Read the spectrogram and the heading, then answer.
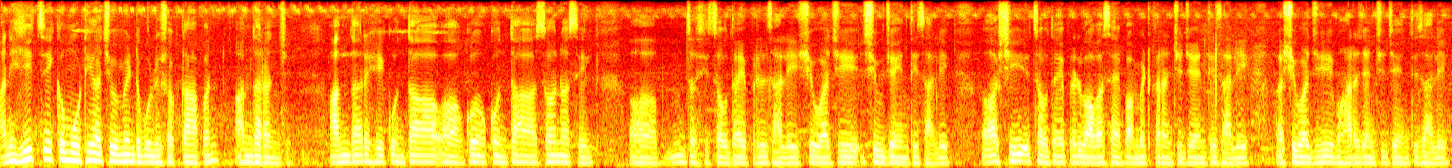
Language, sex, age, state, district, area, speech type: Marathi, male, 18-30, Maharashtra, Thane, urban, spontaneous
